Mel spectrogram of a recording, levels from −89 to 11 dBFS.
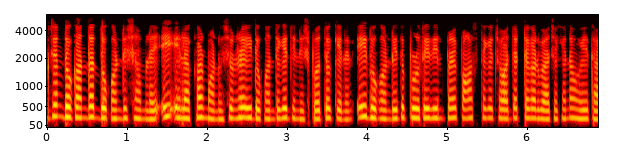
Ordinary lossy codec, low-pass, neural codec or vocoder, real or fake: none; 5.4 kHz; none; real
